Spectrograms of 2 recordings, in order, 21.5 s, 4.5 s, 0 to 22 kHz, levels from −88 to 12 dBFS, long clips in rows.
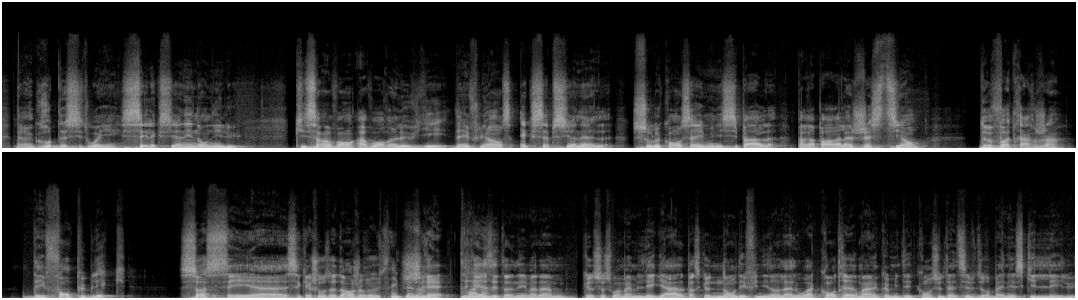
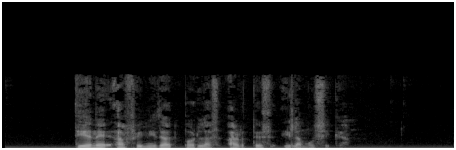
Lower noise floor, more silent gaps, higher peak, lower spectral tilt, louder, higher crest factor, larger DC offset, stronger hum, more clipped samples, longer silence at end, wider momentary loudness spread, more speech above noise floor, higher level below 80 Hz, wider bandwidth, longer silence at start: first, -64 dBFS vs -58 dBFS; neither; first, 0 dBFS vs -14 dBFS; about the same, -6 dB/octave vs -6 dB/octave; first, -19 LUFS vs -34 LUFS; about the same, 18 dB vs 22 dB; neither; neither; neither; second, 0 s vs 0.6 s; second, 5 LU vs 14 LU; first, 46 dB vs 25 dB; first, -42 dBFS vs -54 dBFS; first, 13.5 kHz vs 11.5 kHz; second, 0 s vs 0.75 s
